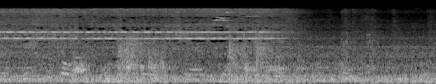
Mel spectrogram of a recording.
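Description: City bus cabin noise while the bus moves slowly: a steady rumble with a high, steady two-tone whine that stops about three seconds in.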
